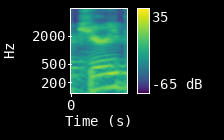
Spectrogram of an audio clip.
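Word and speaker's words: Kure: And he goes, oh, that's down near Curie Beach. And I said, well, you said it correctly. And he goes, well, yeah, a lot of people try and say it car, but that's the road in town.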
